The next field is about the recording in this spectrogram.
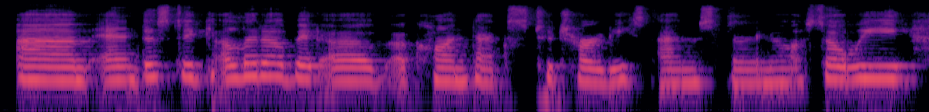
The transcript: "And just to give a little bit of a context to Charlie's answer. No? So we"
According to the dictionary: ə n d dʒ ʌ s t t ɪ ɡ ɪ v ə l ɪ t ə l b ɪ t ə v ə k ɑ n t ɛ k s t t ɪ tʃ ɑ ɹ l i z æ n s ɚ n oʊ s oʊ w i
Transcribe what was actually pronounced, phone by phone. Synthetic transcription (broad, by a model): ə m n dʒ ʌ s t t ɪ ɡ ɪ ə l ɪ t l b ɪ t ə v ə k ɑ n t ɛ k s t t ɪ tʃ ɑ ɹ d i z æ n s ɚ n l s oʊ w i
